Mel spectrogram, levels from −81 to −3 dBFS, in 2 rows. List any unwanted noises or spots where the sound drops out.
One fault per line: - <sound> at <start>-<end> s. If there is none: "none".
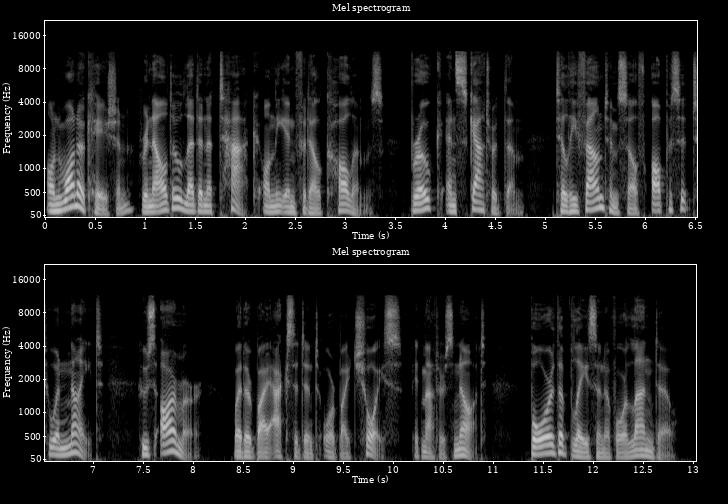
none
